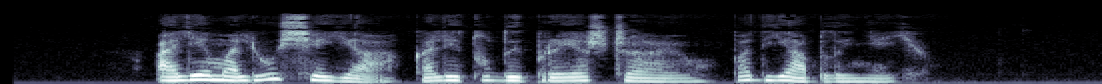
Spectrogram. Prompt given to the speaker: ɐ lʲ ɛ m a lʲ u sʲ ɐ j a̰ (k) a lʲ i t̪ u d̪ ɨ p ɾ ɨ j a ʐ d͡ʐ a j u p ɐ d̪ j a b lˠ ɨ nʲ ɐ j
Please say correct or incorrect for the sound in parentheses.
correct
